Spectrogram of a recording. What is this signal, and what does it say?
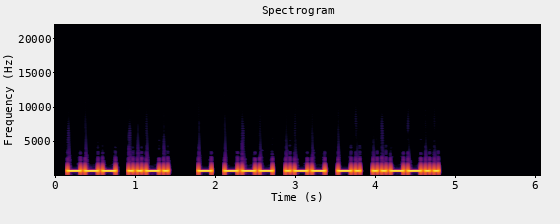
Morse code, heard as a keyed tone, about 22 wpm, 700 Hz. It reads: OF TOWN?
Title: Sentences from Top 1300 Words 22wpm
